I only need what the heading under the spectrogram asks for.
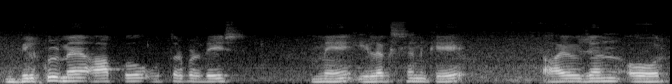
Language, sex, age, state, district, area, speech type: Urdu, male, 60+, Uttar Pradesh, Gautam Buddha Nagar, urban, spontaneous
